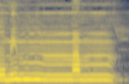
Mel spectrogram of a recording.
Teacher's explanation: بیچ میں نون کو چھوڑ دینا ہے۔ جزم والے حرف کے بعد تشدید والا حرف آیا تو جزم والے حرف کو چھوڑ دیں گے۔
